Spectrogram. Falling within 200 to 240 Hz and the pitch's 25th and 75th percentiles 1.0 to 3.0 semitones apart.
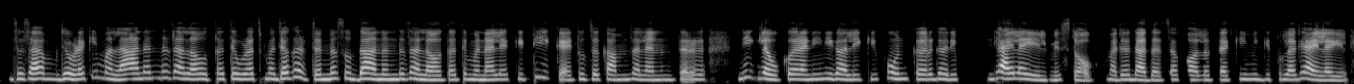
Yes: high, 235 Hz; narrow, 2.6 semitones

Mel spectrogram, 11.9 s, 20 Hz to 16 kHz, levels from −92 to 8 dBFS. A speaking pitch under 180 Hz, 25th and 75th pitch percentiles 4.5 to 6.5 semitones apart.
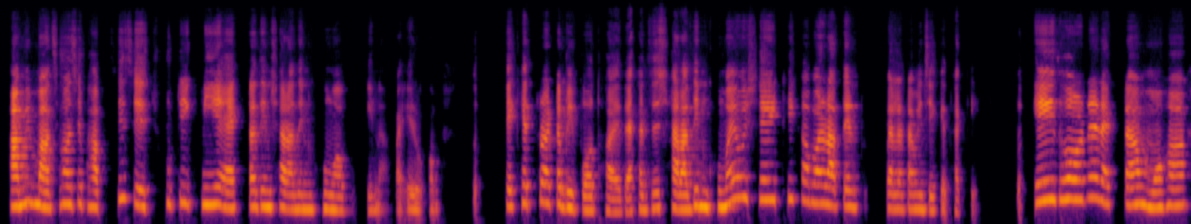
No: high, 235 Hz; average, 5.2 semitones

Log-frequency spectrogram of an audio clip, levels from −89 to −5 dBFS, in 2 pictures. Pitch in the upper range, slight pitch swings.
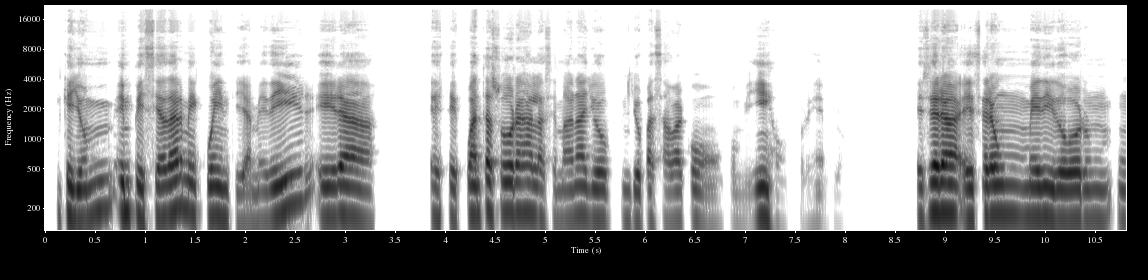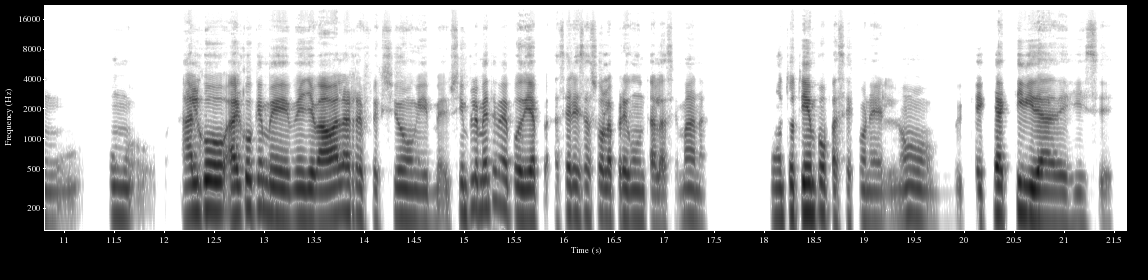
No: medium, 160 Hz; narrow, 2.2 semitones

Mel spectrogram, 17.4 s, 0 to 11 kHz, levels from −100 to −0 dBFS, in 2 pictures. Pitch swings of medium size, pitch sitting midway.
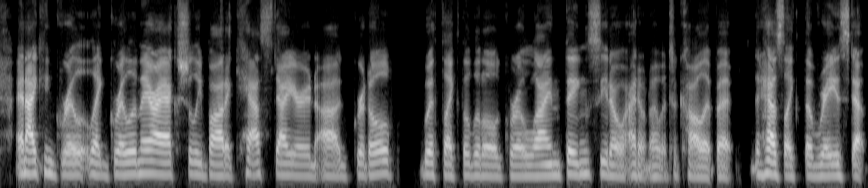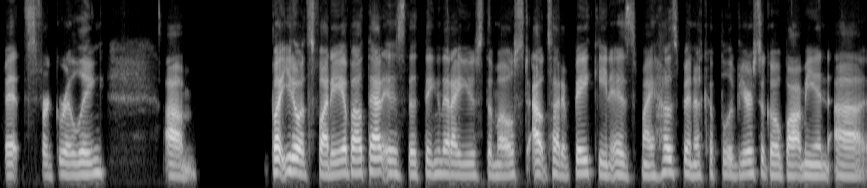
No: narrow, 2.3 semitones; medium, 165 Hz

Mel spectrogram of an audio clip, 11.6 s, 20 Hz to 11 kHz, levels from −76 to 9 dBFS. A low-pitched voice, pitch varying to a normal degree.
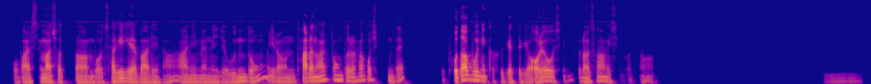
Yes: very low, 90 Hz; average, 4.4 semitones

